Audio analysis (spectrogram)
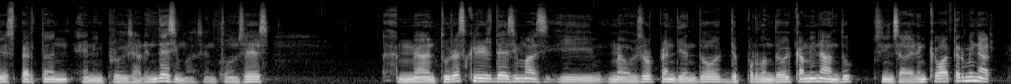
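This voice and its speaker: On a dry, close recording with no echo, a man with an ordinary speaking voice holds a medium pitch and fairly even intonation. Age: 60s. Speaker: musician. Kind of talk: interview.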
